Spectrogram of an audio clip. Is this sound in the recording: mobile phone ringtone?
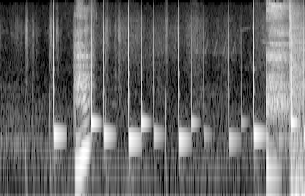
yes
